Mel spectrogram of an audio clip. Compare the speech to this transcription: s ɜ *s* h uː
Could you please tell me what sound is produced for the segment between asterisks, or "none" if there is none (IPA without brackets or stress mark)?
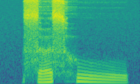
s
